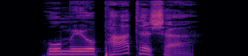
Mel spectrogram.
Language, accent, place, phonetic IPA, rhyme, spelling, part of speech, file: German, Germany, Berlin, [homøoˈpaːtɪʃɐ], -aːtɪʃɐ, homöopathischer, adjective, De-homöopathischer.ogg
- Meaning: inflection of homöopathisch: 1. strong/mixed nominative masculine singular 2. strong genitive/dative feminine singular 3. strong genitive plural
